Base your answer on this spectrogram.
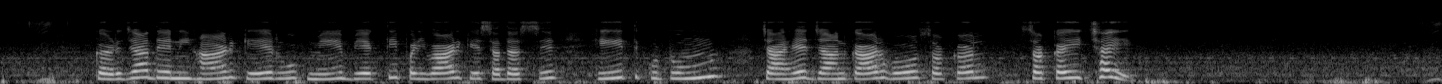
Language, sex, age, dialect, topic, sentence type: Magahi, female, 31-35, Western, banking, statement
